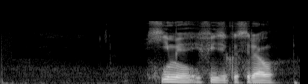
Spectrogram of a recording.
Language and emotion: Russian, neutral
